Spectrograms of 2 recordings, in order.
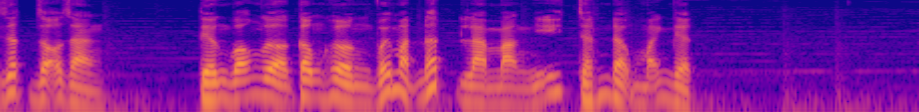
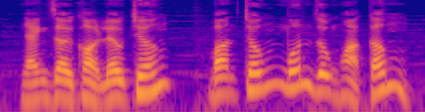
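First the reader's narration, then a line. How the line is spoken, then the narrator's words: Alarmed loud shout. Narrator (Vietnamese): Sắc mặt của hắn biến đổi, dùng tiếng đột quyết thét lớn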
